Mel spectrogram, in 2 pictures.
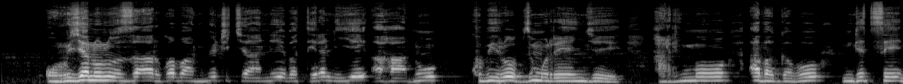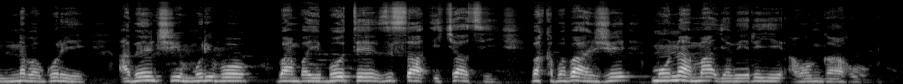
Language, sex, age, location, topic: Kinyarwanda, male, 18-24, Huye, health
